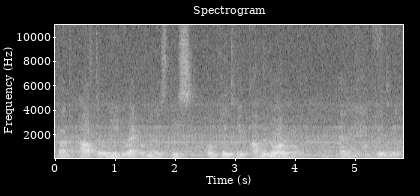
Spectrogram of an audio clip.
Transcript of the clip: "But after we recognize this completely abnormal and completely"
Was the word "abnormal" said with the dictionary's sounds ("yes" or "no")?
yes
